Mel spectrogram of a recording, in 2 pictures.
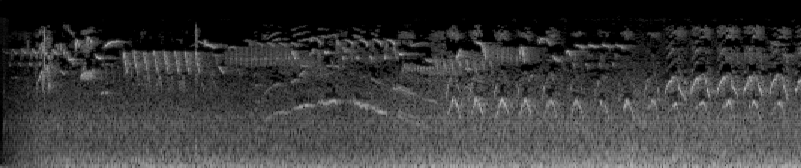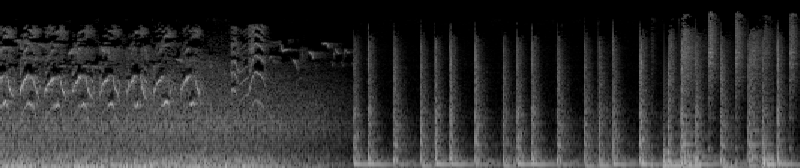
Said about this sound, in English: the male blackbird had spent hours patiently observing the cars in order to replicate their noise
